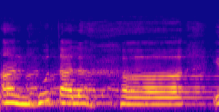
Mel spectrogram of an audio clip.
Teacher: اس نون کے اوپر اخفا نہیں ہوگا کیونکہ حروف حلقی میں سے ہا نون ساکن کے آگے ہے ، نون ساکن کے آگے حروف حلقی میں سے ہا ہے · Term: اظہار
